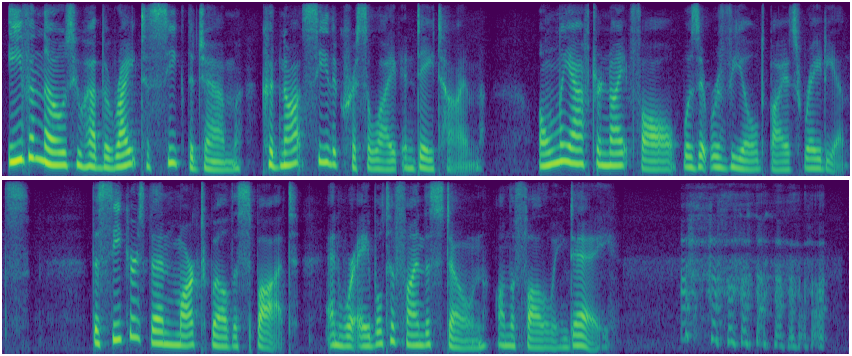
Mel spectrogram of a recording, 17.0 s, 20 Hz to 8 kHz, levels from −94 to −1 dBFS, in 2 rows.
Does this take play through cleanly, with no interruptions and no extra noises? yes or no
no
